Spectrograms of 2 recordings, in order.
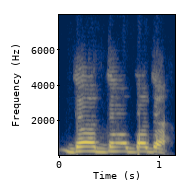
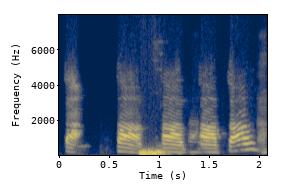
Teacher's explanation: Dal itu sama persis tempatnya dengan Ta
